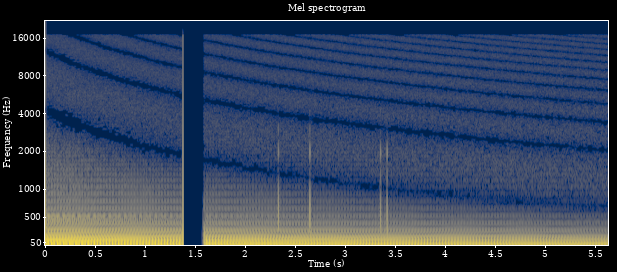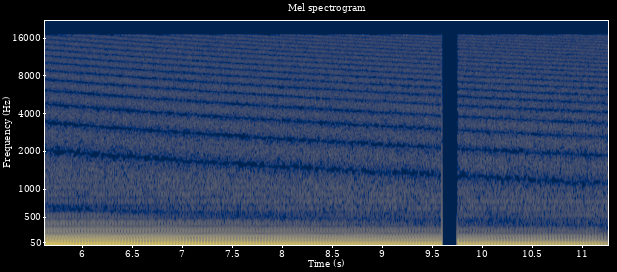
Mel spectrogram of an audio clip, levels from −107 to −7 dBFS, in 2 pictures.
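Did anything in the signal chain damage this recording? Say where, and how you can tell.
Yes. The two channels of this music were captured on devices running from separate clocks, roughly a hundred parts per million apart, so the inter-channel delay creeps to around a millisecond and a half by the end. Heard in mono, the comb notches sweep slowly, giving a gradual flanging throughout.

The network stream dropped twice, at 1.37 to 1.59 s and 9.59 to 9.76 s. Each time the player fell silent, for 148 ms and then 97 ms, reconnected and restarted its decoder. Playback resumes about 150 ms and about 100 ms further along, so material is skipped.

Between 2.33 and 3.43 s a train of clicks, around four pulses at about 2.76 per second, spaced irregularly, pops over the music at about 5 dB above it. The matching click shapes point to likely electrical interference or a struggling interface in the analogue wiring or converter stage.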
